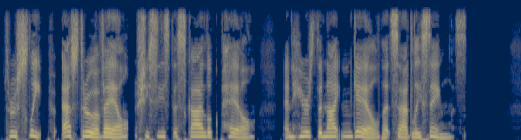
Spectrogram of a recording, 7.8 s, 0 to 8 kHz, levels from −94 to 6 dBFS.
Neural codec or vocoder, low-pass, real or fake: none; 7.2 kHz; real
